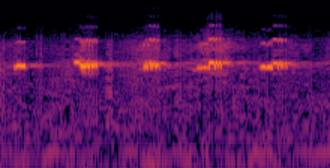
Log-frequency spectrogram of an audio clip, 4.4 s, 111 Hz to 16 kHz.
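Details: Osprey at the Hog Island nest, 25 May 2021: five short, quiet whistled chirps spaced under a second apart, each a thin, slightly rising note, with little else but faint background noise.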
